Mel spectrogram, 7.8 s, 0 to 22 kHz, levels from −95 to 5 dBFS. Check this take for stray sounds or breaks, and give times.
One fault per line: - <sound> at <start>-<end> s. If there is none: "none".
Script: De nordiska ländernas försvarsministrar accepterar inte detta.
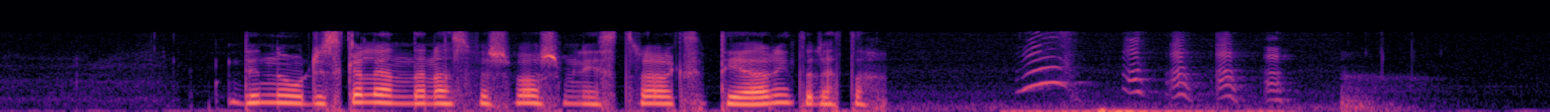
- laugh at 5.0-6.5 s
